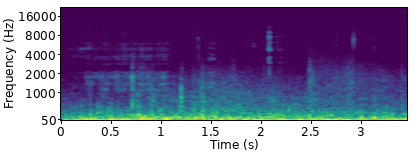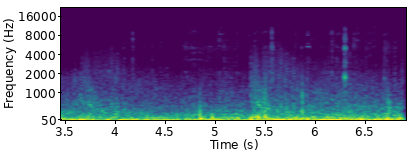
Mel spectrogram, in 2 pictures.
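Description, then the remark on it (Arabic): Sounds of the Battle of Waterloo in Belgium, France against a British-German-Dutch alliance: a loud, dense battle din, a constant rumbling roar with galloping hooves and booming explosions, sharp bursts and cracks breaking through the wash of noise throughout. “اللي احنا سامعينها دي تبقى أصوات معركة ووترلو واحدة من أشهر وأكبر المعارك في تاريخ البشرية ومعركة ووترلو اتقتل فيها حوالي 40 ألف جندي من الجانبين في نص يوم فرنسا لوحدها في جانب وتحالف بريطاني ألماني هولندي في الجانب الآخر المعركة حصلت في أراضي بلجيكا”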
